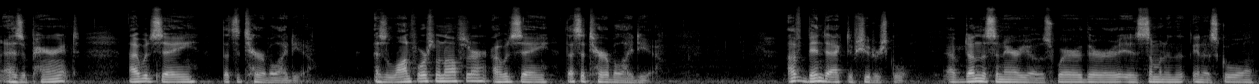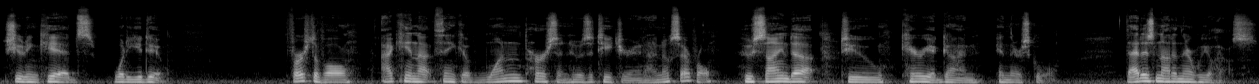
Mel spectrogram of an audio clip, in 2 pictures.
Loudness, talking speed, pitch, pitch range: -26 LUFS, 190 wpm, 115 Hz, 110-130 Hz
